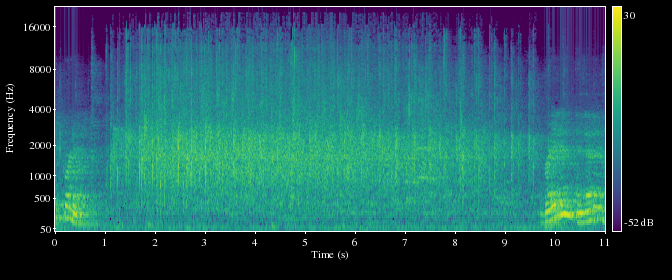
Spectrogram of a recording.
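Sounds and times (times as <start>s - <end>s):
audience clapping: 0.7s - 9.9s.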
